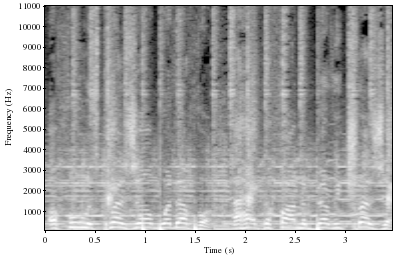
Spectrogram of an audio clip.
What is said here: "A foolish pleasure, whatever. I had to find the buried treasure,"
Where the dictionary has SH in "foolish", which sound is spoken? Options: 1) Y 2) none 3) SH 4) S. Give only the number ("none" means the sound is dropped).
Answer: 4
